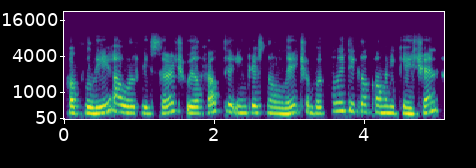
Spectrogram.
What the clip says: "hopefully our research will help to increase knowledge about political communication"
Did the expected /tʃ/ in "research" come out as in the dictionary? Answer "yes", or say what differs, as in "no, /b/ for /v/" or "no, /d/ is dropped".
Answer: yes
